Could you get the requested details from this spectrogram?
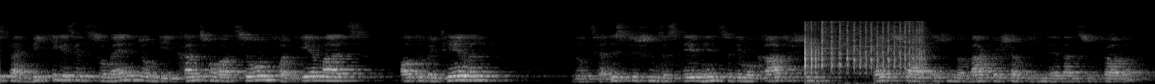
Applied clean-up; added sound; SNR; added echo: none; Coin (dropping); 2 dB; reverberation time 0.9 s.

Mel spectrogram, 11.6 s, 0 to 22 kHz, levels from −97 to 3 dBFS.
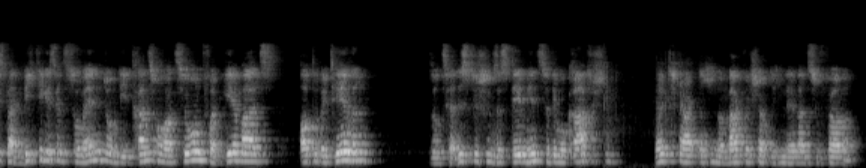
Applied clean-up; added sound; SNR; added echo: neural mask model DeepFilterNet 3.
